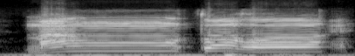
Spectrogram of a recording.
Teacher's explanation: غین کے اوپر کھڑا زبر ہے, اسے تھوڑا کھینچ کر پڑھنا ہے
